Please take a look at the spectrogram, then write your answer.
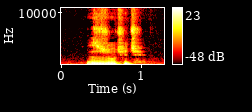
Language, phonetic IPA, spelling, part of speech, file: Polish, [ˈzʒut͡ɕit͡ɕ], zrzucić, verb, LL-Q809 (pol)-zrzucić.wav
